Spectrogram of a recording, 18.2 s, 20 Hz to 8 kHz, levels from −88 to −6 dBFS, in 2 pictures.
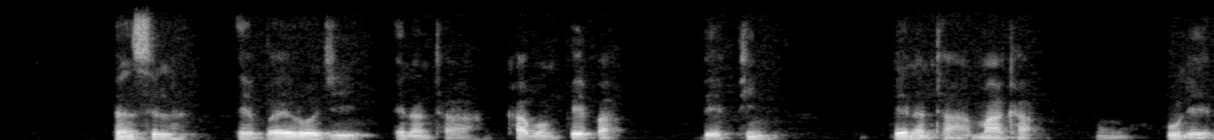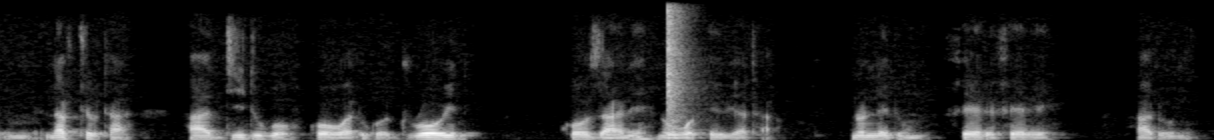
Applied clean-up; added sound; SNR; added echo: none; Snare drum; 5 dB; none.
